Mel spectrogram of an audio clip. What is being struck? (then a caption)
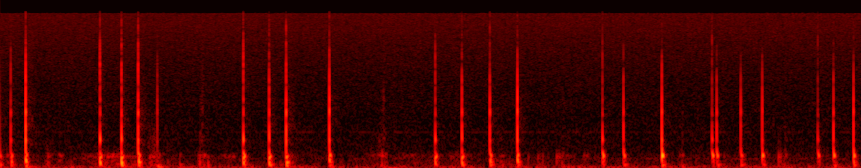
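Paperback paper book. Long manicured nails tap and scratch the top edge of the pages and the cover of a small paperback book held flat in one hand. Twenty-three sharp, dry clicks ring out at an uneven pace, each dying away almost at once. Faint, soft scratching fills the quiet gaps between them.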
